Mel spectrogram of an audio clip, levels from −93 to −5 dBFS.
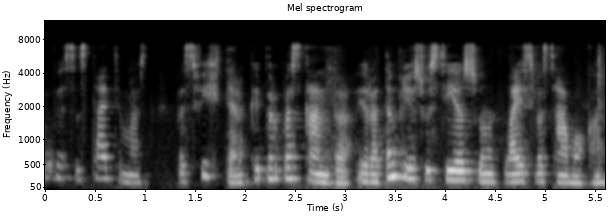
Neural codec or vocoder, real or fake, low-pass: codec, 16 kHz, 2 kbps, X-Codec, WavLM features, trained on Multilingual LibriSpeech; fake; 7.2 kHz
